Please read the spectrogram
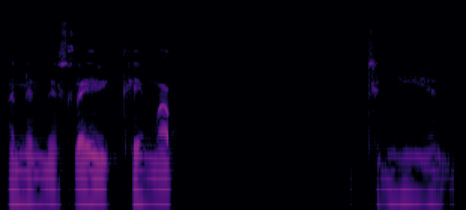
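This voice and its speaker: A man in his sixties telling his own life story, unscripted and emotional, often halting and repeating words as he restarts a phrase. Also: fairly low pitch, level tone, dark tone, dry recording, lo-fi sound. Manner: emotional, earnest. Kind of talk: personal testimony, unscripted.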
